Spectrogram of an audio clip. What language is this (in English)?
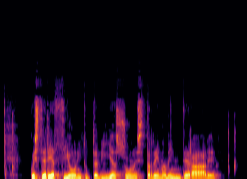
Italian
